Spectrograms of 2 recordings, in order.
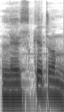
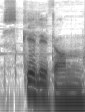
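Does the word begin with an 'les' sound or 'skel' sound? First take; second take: les; skel. First: The word begins with the sounds 'les'. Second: The word begins with the sounds 'skel'. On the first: The speaker calls it wrong. "লেস্কেটন না" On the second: The speaker calls it right. "স্কেলেটন হবে উচ্চারণটা"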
